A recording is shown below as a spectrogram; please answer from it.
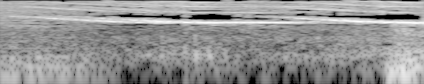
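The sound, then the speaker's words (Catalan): Fireworks going off, in a radio advert for the Manli fireworks shop for the Sant Joan revetlla: a long, high whistle glides steadily downward over a bed of crackling noise, ending with a loud low bang. “A Manli seleccionem el millor en pirotècnia, bateries, bengales, trons, coets”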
